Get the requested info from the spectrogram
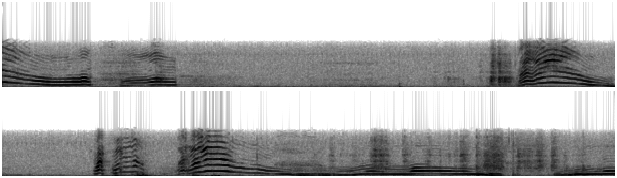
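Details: Cat yowling in a series of drawn-out meows, each sliding down in pitch or rising then falling in a wavering arc, separated by short pauses with a few quieter calls in between.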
